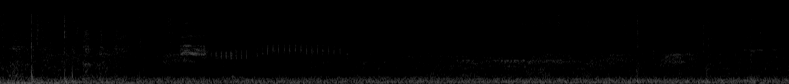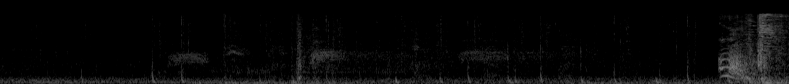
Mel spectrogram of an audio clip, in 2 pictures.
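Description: Armoured footsteps run over stone.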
